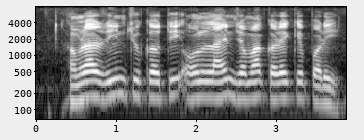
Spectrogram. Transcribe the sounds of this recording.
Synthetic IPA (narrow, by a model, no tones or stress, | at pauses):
ɦəmɾaɾiːnt͡ʃʊkəʋt̪iʔɔːnlaɪnd͡ʒəmakəɾekepəɽiː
